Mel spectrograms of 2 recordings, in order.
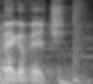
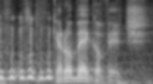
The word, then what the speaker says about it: Karabegovic: Karabegovic. Karabegovic. I like. It's simple. It's simple. I know. I'm going to have to channel Dracula if I'm going to say it like you just did. Karabegovic.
